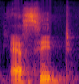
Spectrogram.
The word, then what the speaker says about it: অ্যাসিড: আমরা লিখি অ্যাসিড, আমরা লেখার সময়, আমরা উচ্চারণের সময় বলি অ্যাসিড। তো এখানে হর্ষচিহ্ন কেন বলছে,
